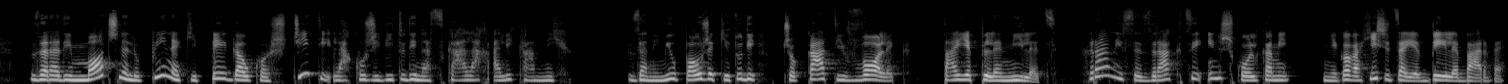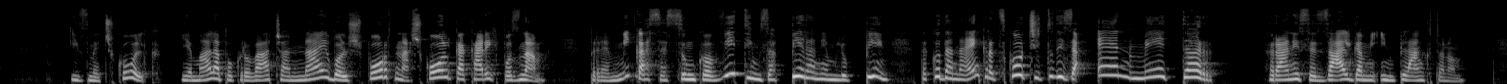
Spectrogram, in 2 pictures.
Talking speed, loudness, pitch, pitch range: 125 wpm, -26 LUFS, 215 Hz, 195-255 Hz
